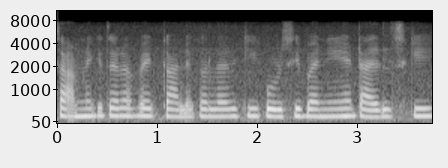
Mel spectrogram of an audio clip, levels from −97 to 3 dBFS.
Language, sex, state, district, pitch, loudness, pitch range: Hindi, female, Chhattisgarh, Sarguja, 220 Hz, -14 LUFS, 210-225 Hz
